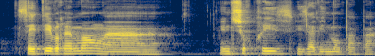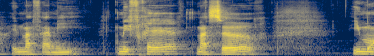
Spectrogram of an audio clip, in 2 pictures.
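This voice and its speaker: In a room with audible echo, a woman speaks with a very deep, low pitch. Her tone is dark and mellow, her intonation monotone and flat. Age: 50s. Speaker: mother sharing her life story. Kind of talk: interview testimony.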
